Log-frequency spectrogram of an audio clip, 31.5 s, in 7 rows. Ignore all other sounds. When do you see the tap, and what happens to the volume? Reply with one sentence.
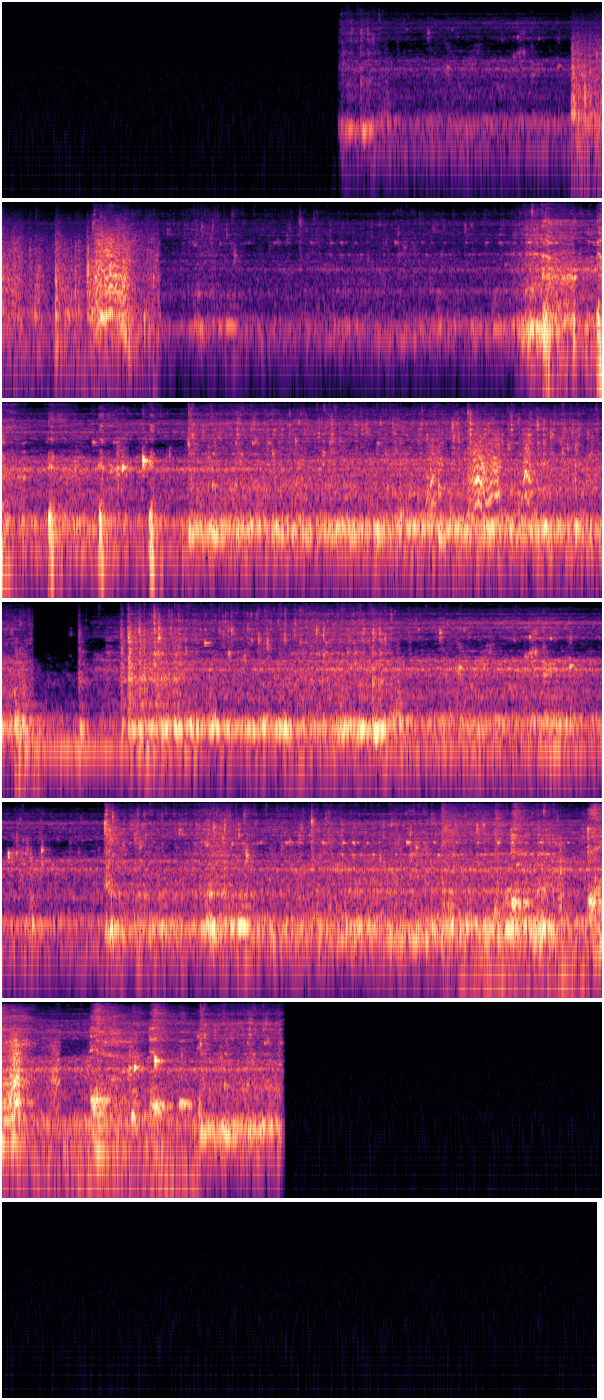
You can hear the tap from 2.5 to 24.6 s, getting louder.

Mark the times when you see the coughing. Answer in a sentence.
The coughing can be heard from 8.6 to 10.2 s and from 21.2 to 24.0 s.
